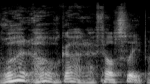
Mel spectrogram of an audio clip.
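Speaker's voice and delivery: mock waking up. Acts waking from a doze.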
